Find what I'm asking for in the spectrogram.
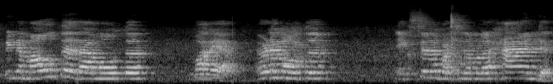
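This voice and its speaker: Preschool teacher lady, high bright voice, keeps asking the kids questions, far off in a super echoey classroom. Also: steady tone, moderate pace, slight background noise. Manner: coaxing, repeating simple words and asking many questions. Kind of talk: classroom teaching of young children.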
